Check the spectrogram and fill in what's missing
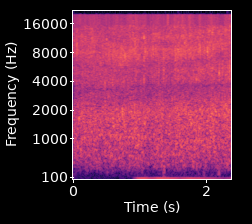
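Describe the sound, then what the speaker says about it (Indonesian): A fast-flowing river rushes beneath a makeshift bridge in a teak forest, giving a loud, continuous watery roar close by, with a low steady hum joining in partway through. "jembatan darurat mengalir sungai yang sebenarnya sungainya cukup deras"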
